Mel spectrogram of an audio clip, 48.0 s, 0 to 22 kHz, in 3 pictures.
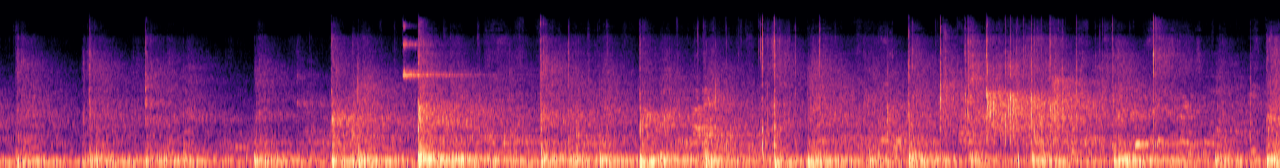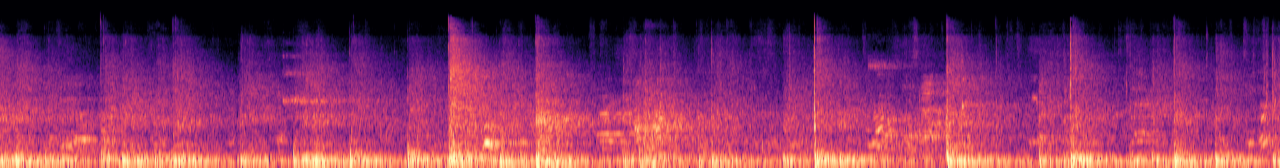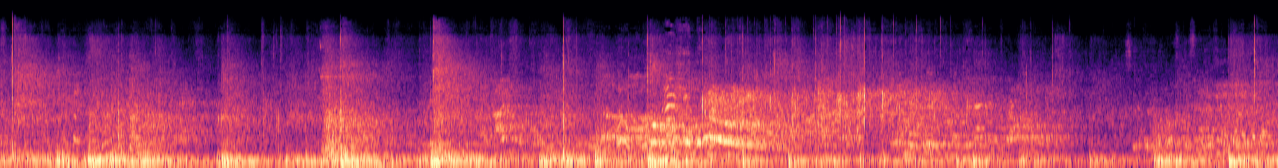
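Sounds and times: volleyball being struck: 17.2s - 23.2s, 34.7s - 38.0s.

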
